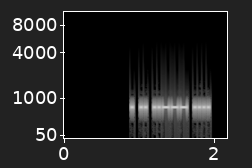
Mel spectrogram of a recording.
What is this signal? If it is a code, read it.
Morse code, heard as a keyed tone, about 40 wpm, 700 Hz. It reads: EI2H
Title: DXCC-100 Call Signs - 4 Characters - 40wpm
